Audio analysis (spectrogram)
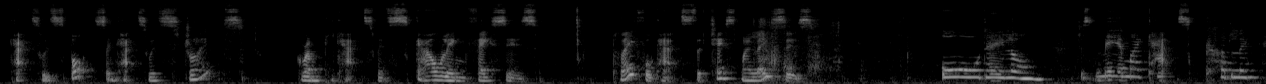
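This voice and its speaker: Animated middle-aged woman reading a storybook. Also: on the high side, slight background noise. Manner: animated, dramatic pauses, drops into whispers. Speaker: children's author reading a picture book aloud. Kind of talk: expressive storytime read-aloud with asides to young viewers. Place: small room with bookshelves, indoors.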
